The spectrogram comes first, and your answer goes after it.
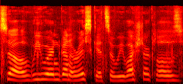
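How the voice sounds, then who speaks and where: Over light background noise, a woman talks at a moderate pace in a dry sound with no echo. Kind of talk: casual vlog chat. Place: open country. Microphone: phone near.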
